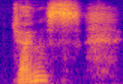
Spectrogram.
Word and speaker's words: Janis: I have a guest with us uh Patrick Janis did I pronounce that right Patrick yeah yeah you pronounced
